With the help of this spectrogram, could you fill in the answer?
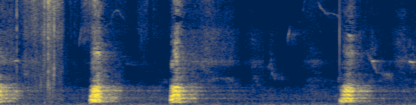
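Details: Dog barks, from a household with a female Boerboel, a male American Bully and a female Serbian Defense Dog. Three hefty, broad barks, two close together and a third after a pause, over faint background noise.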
